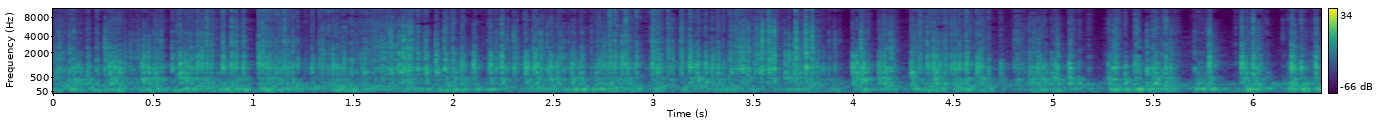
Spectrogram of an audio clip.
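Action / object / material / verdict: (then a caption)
scrape / camouflage fabric mesh cover / fabric mesh / none. Long nails scratch and tap across a camouflage fabric mesh cover, producing a dense, continuous rasping texture with quick, dry taps scattered through it. The sound centers in the midrange around 1 kHz, with a faint low rumble underneath and little ring after each contact.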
